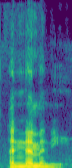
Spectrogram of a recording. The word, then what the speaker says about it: Anemone: Todd's number one overall pick, his number one most anticipated, and that is Anemone. I said it right. Anemone.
